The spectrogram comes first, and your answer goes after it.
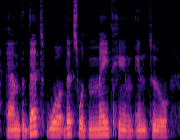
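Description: A dark, mellow tone with a Polish accent and ordinary pitch variation comes through on a very clean recording with a silent background. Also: man. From southern Poland. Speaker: film critic and scholar. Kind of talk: interview.

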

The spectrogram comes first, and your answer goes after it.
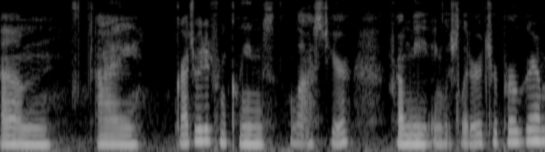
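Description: A woman with a Toronto accent, a fairly low pitch, a dark, mellow tone, fairly even intonation, a very slow pace and long, frequent pauses. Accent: Toronto Canadian English. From Toronto (Scarborough), Canada. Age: 20s. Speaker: recent graduate, writer and dancer. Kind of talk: casual chat.

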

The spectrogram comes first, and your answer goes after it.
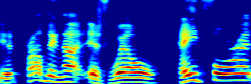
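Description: This man speaks with a Southern US accent. His voice is high in pitch, with a dark, mellow tone. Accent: Southern American. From US South, Atlanta, Georgia. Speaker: retired engineering professor. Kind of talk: casual interview.

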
